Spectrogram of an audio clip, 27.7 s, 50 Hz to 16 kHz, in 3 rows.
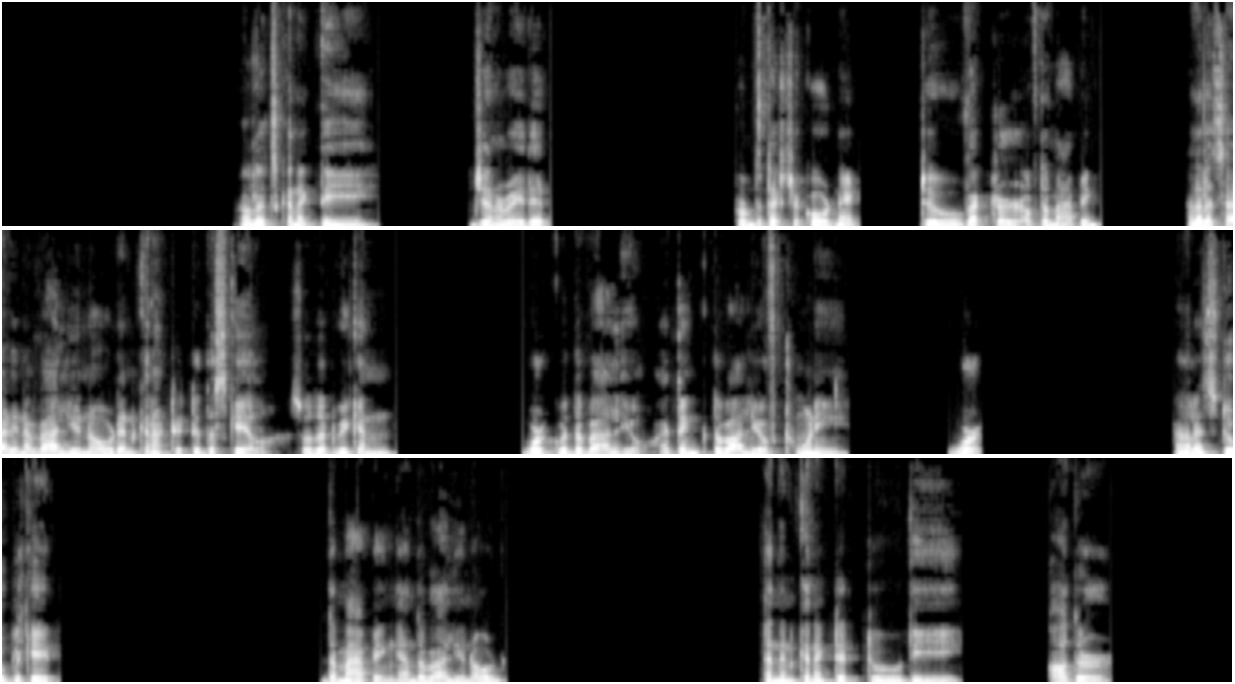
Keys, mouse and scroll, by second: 2.6 shift+a, 3.6 BackSpace, 6.1 click, 7.1-8.0 scroll up 3, 7.6-8.8 drag, 10.1-10.5 scroll up 6, 10.5-10.8 scroll down 1, 11.1 click, 11.1 scroll down 1, 12.1 scroll up 4, 13.2 scroll down 2, 13.9-14.2 scroll down 3, 14.2-14.6 middle drag, 14.6 scroll down 1, 15.3 click, 15.7 shift+d, 16.7 click, 17.0 shift+d, 18.8-24.3 drag, 24.3-25.5 middle drag, 27.4 shift+a.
